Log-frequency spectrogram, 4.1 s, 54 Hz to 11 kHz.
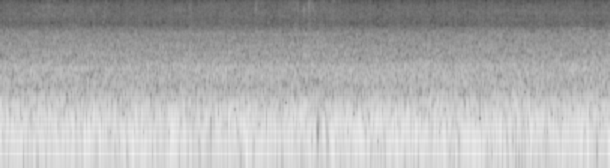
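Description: Airbus A320-200ceo passenger cabin noise in cruise flight: a steady low rush of airflow and engine noise, with a faint steady drone tone in it.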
